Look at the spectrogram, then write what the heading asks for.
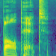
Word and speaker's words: BALL x PIT: Yeah, it's it's canonically pronounced ball pit according to the Oh, is it? Yes. Which is very confusing considering the X in the middle. Ball X pit.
